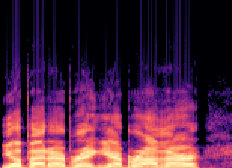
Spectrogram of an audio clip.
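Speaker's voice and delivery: loud, high shout in an Irish brogue. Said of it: "That was a good accent".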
